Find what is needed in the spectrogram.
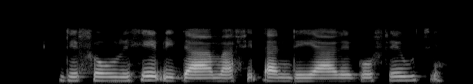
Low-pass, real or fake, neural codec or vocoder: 5.4 kHz; fake; codec, 16 kHz, 6 kbps, DAC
